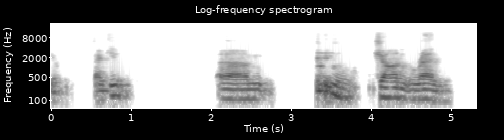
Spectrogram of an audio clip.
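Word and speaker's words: Wrenn: uh project thank you thank you um John Ren w-r-e-n-n great pronunciation uh my name is John Wren I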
